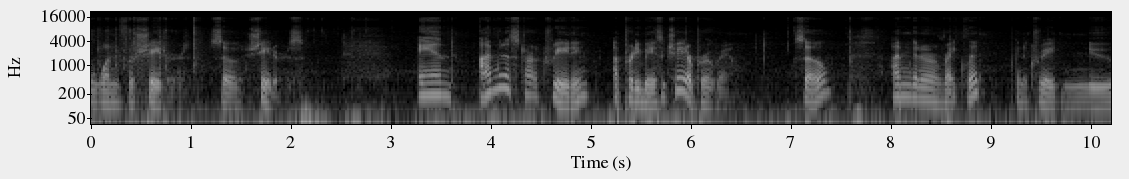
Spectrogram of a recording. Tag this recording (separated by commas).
Speech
